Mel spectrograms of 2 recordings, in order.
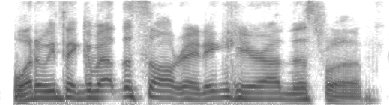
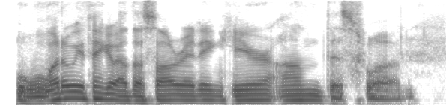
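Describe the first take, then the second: First: It is said with excited, high energy. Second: It is said with calm, lower energy.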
